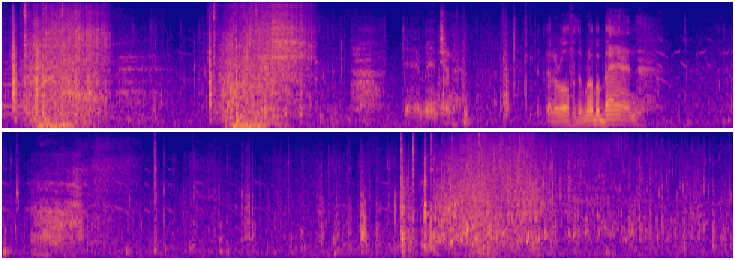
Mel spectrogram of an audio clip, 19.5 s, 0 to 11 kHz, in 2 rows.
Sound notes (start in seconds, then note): 1.0 sighing; 8.4 seagulls cawing; 8.4 sighing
